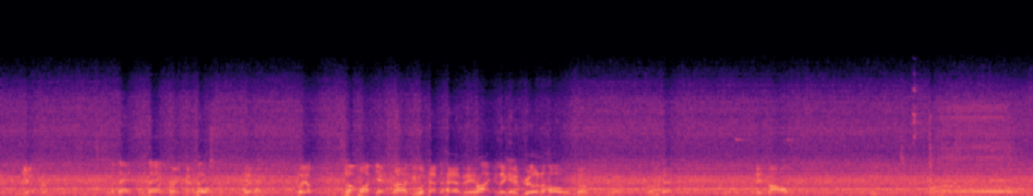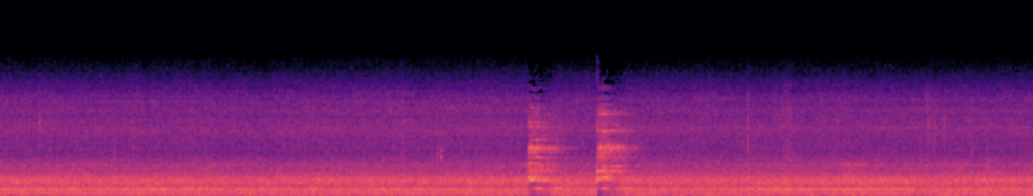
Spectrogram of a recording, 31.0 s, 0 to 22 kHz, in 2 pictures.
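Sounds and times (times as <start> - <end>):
lathe running: 10.2 - 30.9
sharp metal clanks: 23.4 - 25.2.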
